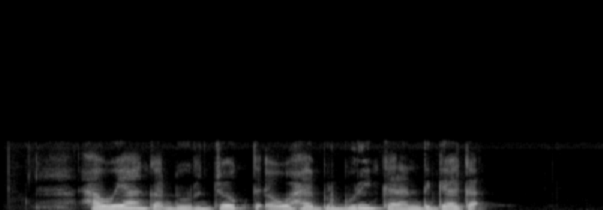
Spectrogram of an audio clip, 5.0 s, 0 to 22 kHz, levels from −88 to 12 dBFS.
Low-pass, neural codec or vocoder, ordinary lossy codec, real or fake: 7.2 kHz; none; MP3, 96 kbps; real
